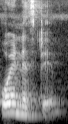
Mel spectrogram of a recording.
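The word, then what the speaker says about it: Wednesday: টিউসডে তারপর আছে ওয়েনেসডে এখানে কিন্তু ডি এর উচ্চারণ হবে না উচ্চারণ হবে ওয়েনেসডে তারপর থার্সডে তারপর ফ্রাইডে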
